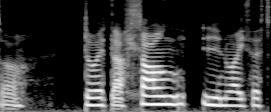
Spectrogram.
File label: "llong", Welsh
